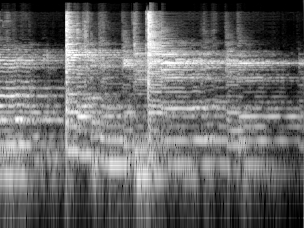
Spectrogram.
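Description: Electric guitar playing sustained chords with notes ringing out into a wash of reverb, two strong strums standing out, no voices.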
